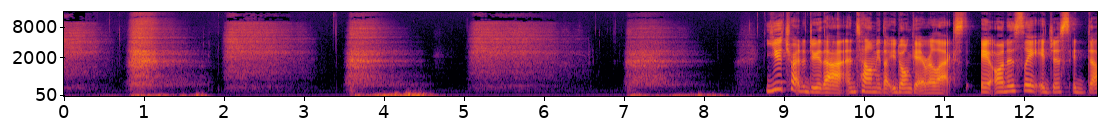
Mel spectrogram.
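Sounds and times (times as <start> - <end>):
slow deep breaths as a relaxation exercise before eating: 0.0 - 8.8
speech: 8.8 - 12.9.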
